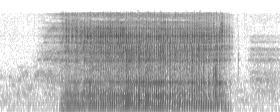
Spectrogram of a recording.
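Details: Recorded on a Flip Video camcorder: a single loud, rough, rattling inhaled snore lasting under two seconds, in a quiet room; snoring.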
